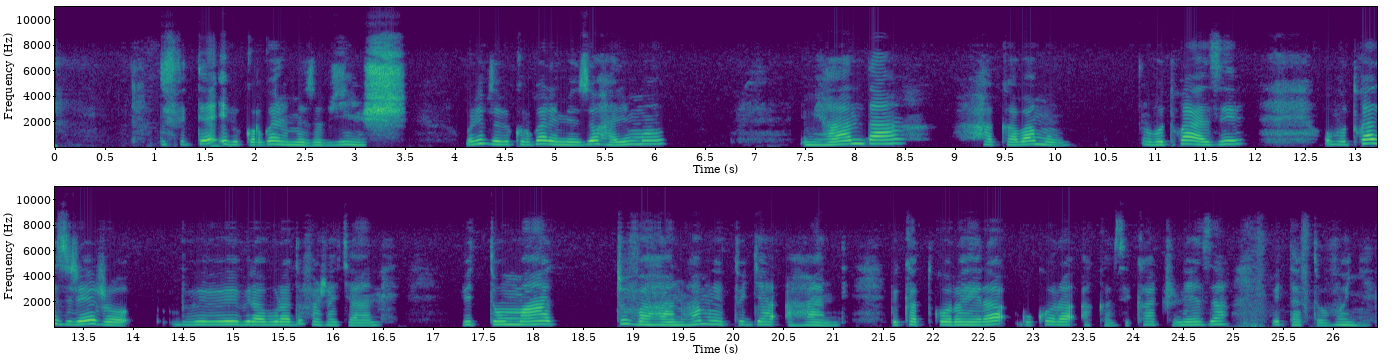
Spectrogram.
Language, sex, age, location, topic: Kinyarwanda, female, 18-24, Musanze, government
